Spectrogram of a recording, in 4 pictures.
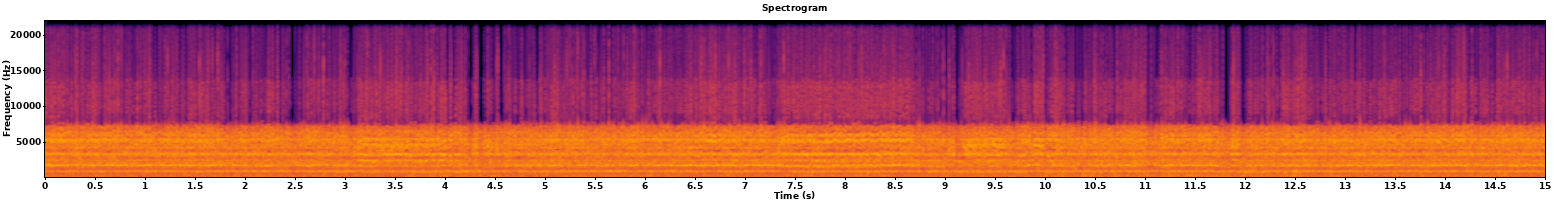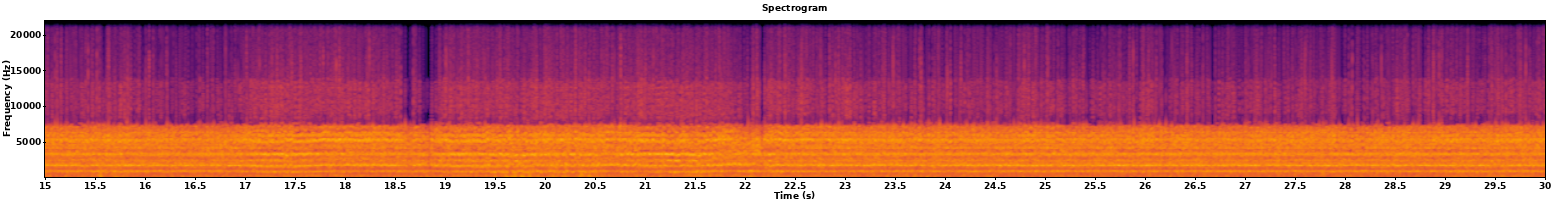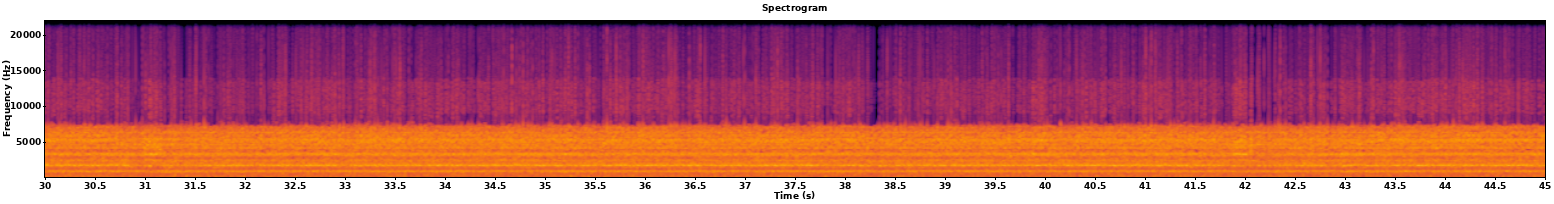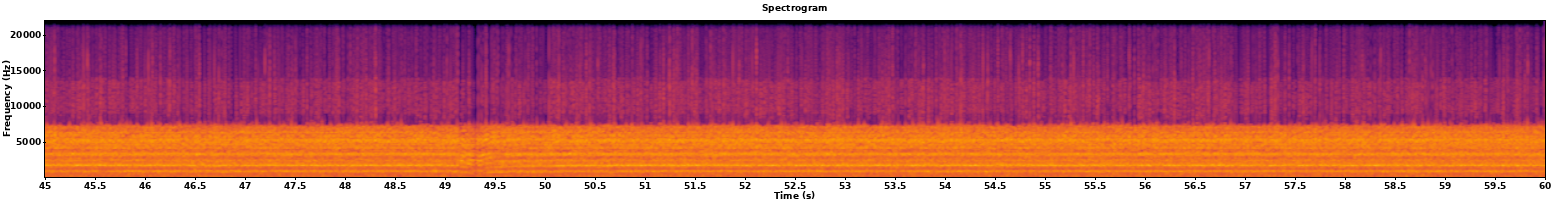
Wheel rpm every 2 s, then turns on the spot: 230, 230, 230, 230, 220, 230, 230, 230, 230, 220, 220, 230, 230, 230, 230, 230, 230, 230, 230, 230, 230, 230, 230, 230, 220, 230, 230, 230, 230, 230.
none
